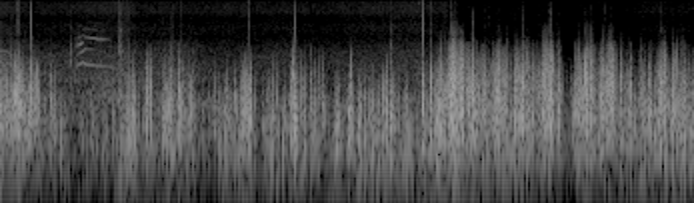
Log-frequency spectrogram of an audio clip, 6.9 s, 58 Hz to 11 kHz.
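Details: A huge flock of around 10,000 tundra swans at Grand Bend, Ontario, on a cold, windy day makes a dense, continuous chorus of mellow, high hoots and yelps, many voices overlapping without pause.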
